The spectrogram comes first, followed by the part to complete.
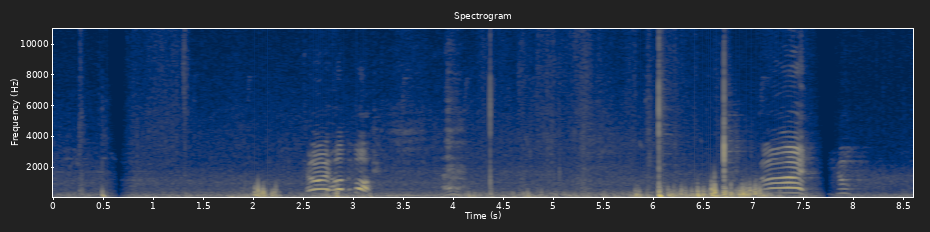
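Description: Soccer balls kicked, with sharp thuds, the loudest about six seconds in. A high voice calls out briefly twice, about three seconds in and near the end.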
